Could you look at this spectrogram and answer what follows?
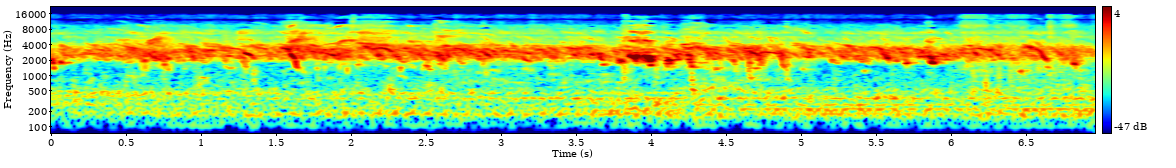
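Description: Tiger chickens, a breed kept for meat on a farm, cluck steadily in a busy flock, with many overlapping calls rising and falling throughout and one louder squawk near the middle.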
